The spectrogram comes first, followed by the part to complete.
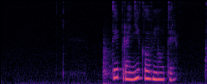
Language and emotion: Russian, neutral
